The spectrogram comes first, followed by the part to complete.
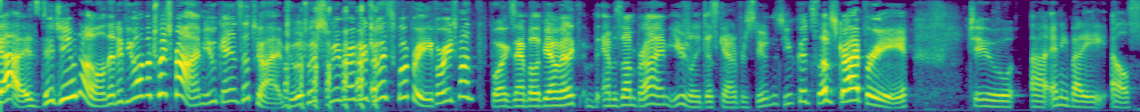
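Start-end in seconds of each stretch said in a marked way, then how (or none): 0.0-9.1 put-on loud, swooping old-time fifties radio announcer voice. Streamer addressing the chat, in a fifties announcer voice. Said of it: "Can I do this in like a fifties announcer's voice?".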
